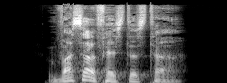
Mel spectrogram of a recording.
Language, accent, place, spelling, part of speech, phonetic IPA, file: German, Germany, Berlin, wasserfestester, adjective, [ˈvasɐˌfɛstəstɐ], De-wasserfestester.ogg
- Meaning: inflection of wasserfest: 1. strong/mixed nominative masculine singular superlative degree 2. strong genitive/dative feminine singular superlative degree 3. strong genitive plural superlative degree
